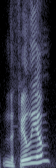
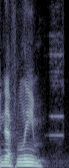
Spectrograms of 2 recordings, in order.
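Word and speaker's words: Nephilim: is it the the nephelium no it's actually to pronounce it correctly it' be neph leim that's what she said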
